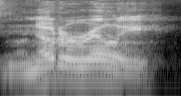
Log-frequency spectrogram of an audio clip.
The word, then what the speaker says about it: Notarile: It's Notarile. Oh, Notarile. You know what? I was gonna actually. That was gonna be my first question too. Have I been pronouncing this wrong Yes, this for whole years and time.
